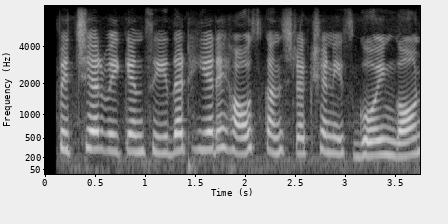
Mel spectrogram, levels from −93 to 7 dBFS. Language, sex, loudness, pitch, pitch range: English, female, -17 LUFS, 285 Hz, 255-305 Hz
